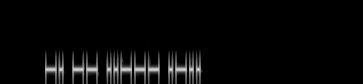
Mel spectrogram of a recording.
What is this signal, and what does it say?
Morse code, heard as a keyed tone, about 34 wpm, 700 Hz. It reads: NM2L
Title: Call Signs Repeated 3x - 35wpm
